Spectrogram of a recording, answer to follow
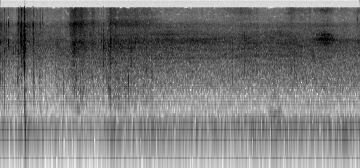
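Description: A single sharp click just after the start, then faint handling ticks over a steady low outdoor rumble.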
